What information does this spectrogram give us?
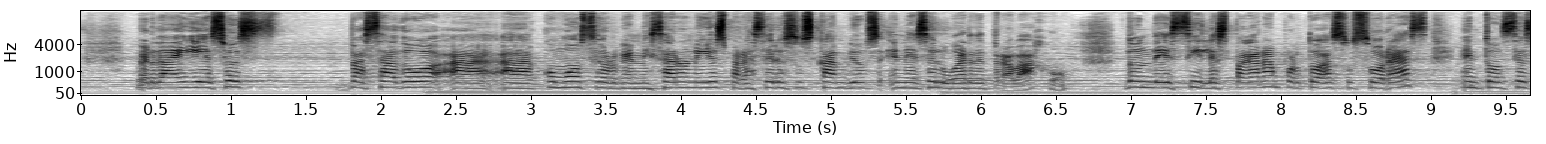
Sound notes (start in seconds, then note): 1.7 continues speaking in Spanish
